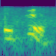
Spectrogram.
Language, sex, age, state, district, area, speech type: Odia, female, 30-45, Odisha, Rayagada, rural, conversation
